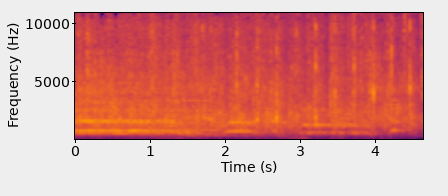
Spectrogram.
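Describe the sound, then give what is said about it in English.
A live audience of about 150 people applauds at the Linda in downtown Albany. Steady, full clapping from the crowd holds throughout and eases slightly toward the end. “We're before an audience of about 150 people. They sound great. How great do they sound here? Listen to this.”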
